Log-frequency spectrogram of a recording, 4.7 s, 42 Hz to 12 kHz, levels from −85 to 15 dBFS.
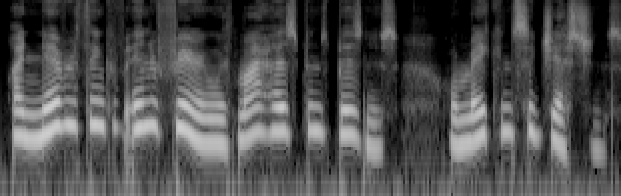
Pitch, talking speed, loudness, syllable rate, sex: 245 Hz, 155 wpm, -17 LUFS, 5.3 syllables/s, female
